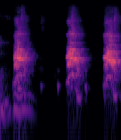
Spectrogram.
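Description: A female dog barks three times in quick succession, short sharp woofs spaced about half a second apart, loud, with no talking over them.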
